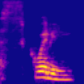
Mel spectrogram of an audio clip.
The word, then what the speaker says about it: squinny: Okay, so when you Google squinnies in Des Moines, the 13th lined ground squirrel is commonly called a squinny. They are. It's spelled SQUINNIES. Google it. Squinny.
